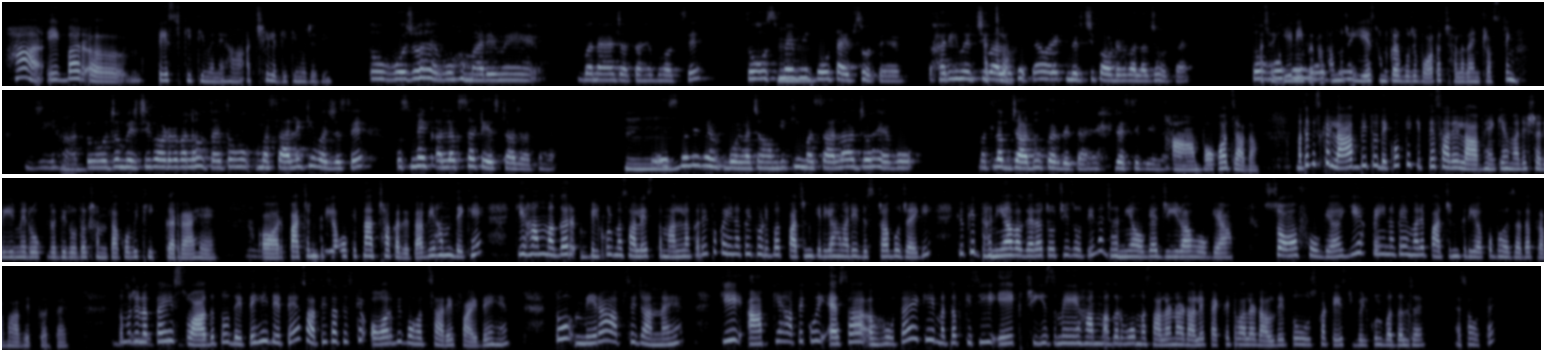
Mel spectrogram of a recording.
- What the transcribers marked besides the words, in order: in English: "टेस्ट"; in English: "टाइप्स"; in English: "इंटरेस्टिंग"; in English: "टेस्ट"; in English: "रेसिपी"; in English: "डिस्टर्ब"; in English: "टेस्ट"
- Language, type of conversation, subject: Hindi, unstructured, खाने में मसालों का क्या महत्व होता है?
- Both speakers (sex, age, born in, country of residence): female, 20-24, India, India; female, 25-29, India, India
